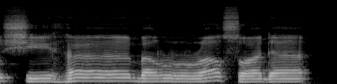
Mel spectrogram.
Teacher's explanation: Dua tanwin beratas bertemu dengan huruf ra, tidak ada gunnah, tidak ada dengung.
